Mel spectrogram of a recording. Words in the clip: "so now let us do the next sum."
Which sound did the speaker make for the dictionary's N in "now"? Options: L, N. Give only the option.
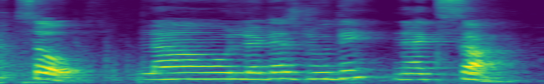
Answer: L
